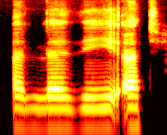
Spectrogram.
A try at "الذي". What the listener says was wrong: No, prolong.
